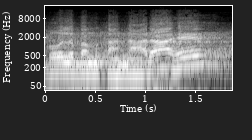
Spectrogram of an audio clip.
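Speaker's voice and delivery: loud, drawn-out devotional call; slogan call. Real, not acted. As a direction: call it out slowly, rising, to the crowd. Preacher calls out devotional slogan. (ज़ोर से, खींचकर लगाया नारा)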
